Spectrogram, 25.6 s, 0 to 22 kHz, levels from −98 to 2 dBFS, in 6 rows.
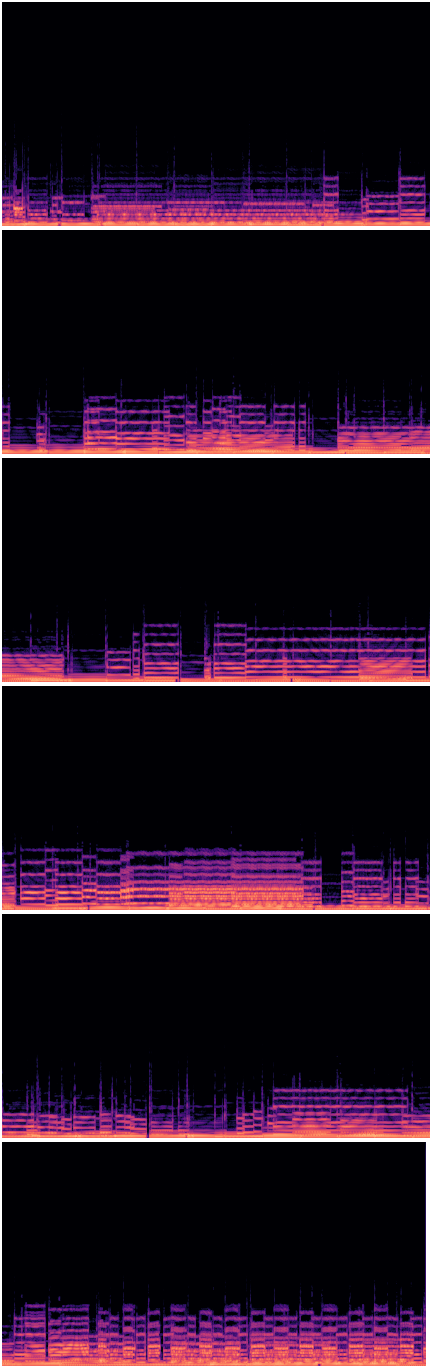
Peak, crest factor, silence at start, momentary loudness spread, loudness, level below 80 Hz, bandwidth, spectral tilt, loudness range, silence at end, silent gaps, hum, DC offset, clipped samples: -6 dBFS; 14 dB; 0 s; 6 LU; -21 LUFS; -42 dBFS; 6 kHz; -9.5 dB/octave; 4 LU; 0 s; none; none; under 0.1%; under 0.1%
